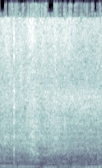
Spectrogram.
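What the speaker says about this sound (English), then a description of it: "Just a quick saute to it." Masala with crushed kasuri methi sizzles and sautés in a pan for pindi chole, a steady close frying hiss with faint stirring scrapes.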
